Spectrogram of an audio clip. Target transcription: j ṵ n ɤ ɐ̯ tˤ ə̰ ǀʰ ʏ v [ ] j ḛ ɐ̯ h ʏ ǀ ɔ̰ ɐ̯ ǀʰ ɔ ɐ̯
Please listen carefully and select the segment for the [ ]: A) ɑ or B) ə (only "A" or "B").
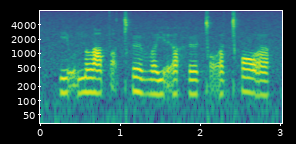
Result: B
